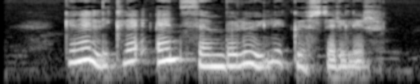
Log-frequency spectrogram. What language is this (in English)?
Turkish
